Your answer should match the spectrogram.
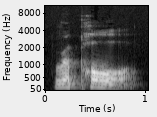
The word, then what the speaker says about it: rapport: The letter T is not pronounced in these words. Castle, Christmas, gourmet, listen, rapport. In all of these words, we're not pronouncing that T sound. It is silent.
